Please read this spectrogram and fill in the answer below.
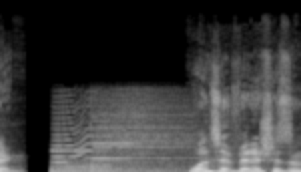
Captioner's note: whimsical sound effect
